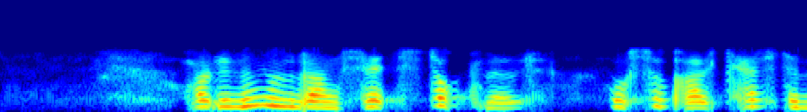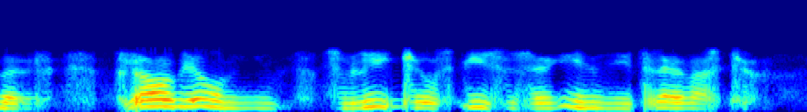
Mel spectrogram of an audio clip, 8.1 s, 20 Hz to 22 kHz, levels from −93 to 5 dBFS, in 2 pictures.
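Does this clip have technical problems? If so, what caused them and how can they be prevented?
Yes: throughout, Codec 2 vocoder damage makes the speech robotic and buzzy, resynthesised from pitch and envelope, consistent with a 1.6 kbit/s mode, band-limited to 250 Hz to 3.4 kHz. Prevent it with a higher-rate waveform codec.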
